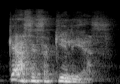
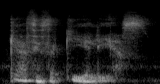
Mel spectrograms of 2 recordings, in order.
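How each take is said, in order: First: It sounds like an angry God. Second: It sounds like a loving, desperate father.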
